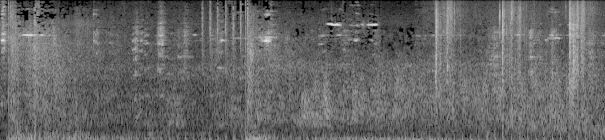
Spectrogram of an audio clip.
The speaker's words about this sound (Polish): To ma być prawdziwa wojenna zawierucha, tak żeby nikomu nawet do głowy nie przyszło, że to w kraju kręciliśmy. Jak na froncie, panowie? Jeńcy gotowi? Więcej dymu, kurwa, i strzały! Teraz! Napierdalać!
